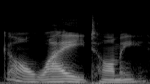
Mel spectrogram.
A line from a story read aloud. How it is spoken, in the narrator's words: said Jim feebly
